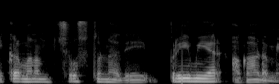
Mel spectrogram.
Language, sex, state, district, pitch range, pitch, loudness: Telugu, male, Andhra Pradesh, Guntur, 115-135 Hz, 125 Hz, -30 LUFS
